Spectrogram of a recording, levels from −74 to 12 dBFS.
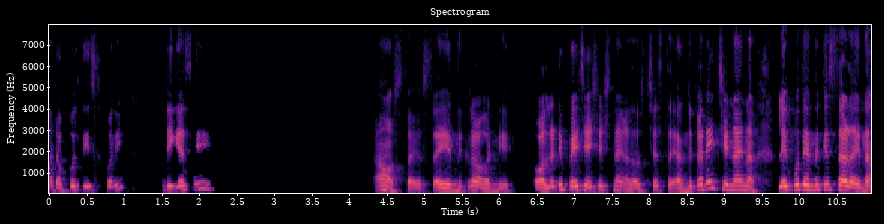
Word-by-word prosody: డబ్బులు 190 +5 -3
తీసుకొని 200 +1 -7 0.7
దిగేసి 255 - +1 2.3
ఆ! - - -3
వస్తాయి. 165 +1 -5
వస్తాయి. - - 0
ఎందుకు 180 +4 -7
రావండి? 160 -4 -2 0.5
ఆల్రెడీ 195 +7 +2
పే 200 - +6
చేసేసినా 210 +1 -1
కదా! 160 -2 -3
వచ్చేస్తాయి. 200 +5 -5
అందుకనే 195 - +1
ఇచ్చిండాయన. 225 -8 +2 0.4
లేకపోతే 225 +4 +5
ఎందుకిస్తాడాయన 225 -6 +3
205 Hz, 95 wpm, -22 LUFS, 175-225 Hz, 2.3 s, పే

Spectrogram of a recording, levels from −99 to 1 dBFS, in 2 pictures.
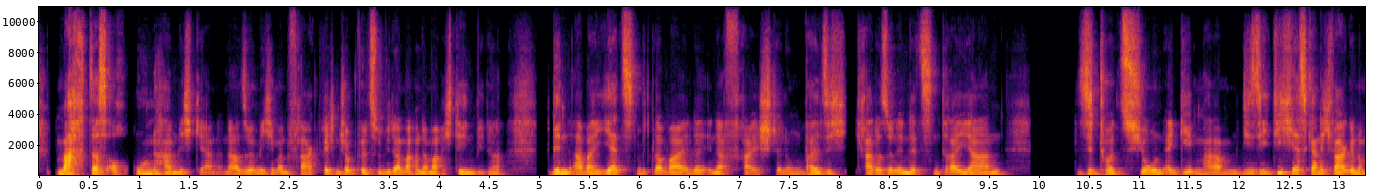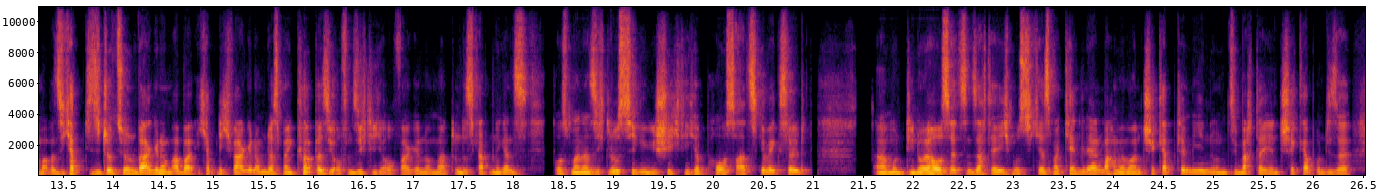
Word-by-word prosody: mach - - +6
das - - +5
auch - - -4
unheimlich 115 -7 0
gerne. 135 - -8
Also, 140 -4 0
wenn 130 - +1
mich 130 -2 -3
jemand 125 -3 -3
fragt: 170 +7 -6
„Welchen 125 -2 +1
Job 135 +2 -1
willst 115 -3 0
du 110 - -4
wieder 135 +5 +3
machen,“ 130 -2 -1
dann 115 - +1
mache 110 -1 0
ich 110 - -7
den 105 -5 +1
wieder. - - -9 0.4
Bin 180 +11 +5
aber 115 -2 +2
jetzt 105 +6 +2
mittlerweile 145 +4 0
in 125 -11 -4
der 110 - +1
Freistellung, 145 +7 -5
weil 115 0 +3
sich 115 +1 -4
grade 120 +5 -1
so 140 0 -1
in - - -2
den 120 -2 +4
letzten 130 +4 -1
3 135 -2 0
Jahren 115 +1 -1 0.7
Situationen 125 +8 +1
ergeben 135 +3 -3
haben, 175 +4 -4
die 135 +2 -5
sie 180 +8 -2
die 220 - +2
ich 220 0 +1
erst 210 - +2
gar 180 - +3
nicht - - -2
wahrgenommen 120 -5 +3
habe. - - -4
Also, 125 0 -1
ich 135 - -3
habe 160 0 +2
die 115 - -5
Situation 125 +4 +2
wahrgenommen, 205 +9 +5
aber 125 -1 +2
ich 130 - -9
habe - - -6
nicht 130 - -6
wahrgenommen, 125 0 +1
dass 125 0 -1
mein 120 -1 0
Körper 120 - +2
sie - - -1
offensichtlich 115 -3 -5
auch 105 -1 -8
wahrgenommen 105 +2 -4
hat. - - -7
Und 115 - +2
es 105 0 -3
gab - - -4
'ne 120 -1 0
ganz, 125 0 -2 0.3
aus 115 -1 -5
meiner 115 0 +5
Sicht, 105 +1 -5
lustige 165 -5 +1
Geschichte. 155 +8 -3
Ich 130 - -10
habe 115 0 -5
Hausarzt 160 - 0
gewechselt, 130 -1 0 0.6
ähm, 115 0 +3
und 110 -2 -1
die 115 - +3
neue 120 +2 +7
Hausärztin 140 -2 +4
sagt: 125 0 -1
„Ja, 120 - +3
ich 125 0 +1
muss 140 0 -3
dich - - -5
erst 120 -1 0
mal - - 0
kennenlernen. 145 +1 -1
Machen 125 0 -1
wir 110 - +2
mal 105 - +1
einen 105 - -4
Check-up-Termin.“ 130 -5 -1
Und 110 -3 -3
sie - - -6
macht 110 +1 -2
da 110 - 0
ihren 100 +1 -4
Check-up. 150 +2 -3
Und 105 -2 -7
diese 100 -1 -3
125 Hz, 245 wpm, -25 LUFS, 115-140 Hz, 0.7 s, neue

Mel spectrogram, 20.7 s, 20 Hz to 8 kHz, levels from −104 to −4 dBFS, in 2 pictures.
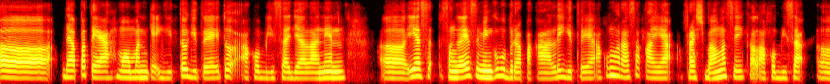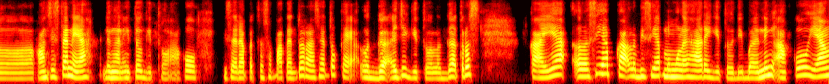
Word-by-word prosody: eee, 175 -3 +5 0.3
dapet 190 +6 +2
ya, 180 0 +4 0.2
momen 180 0 0
kayak 175 0 -6 0.2
gitu, - - -8
gitu 185 - -8
ya, - - +1
itu 205 - -5
aku 175 +1 -6
bisa 170 +1 -8
jalanin 170 +2 0 0.4
e 170 - -6 0.4
iya 220 - +4
se 215 - -11 0.2
seenggaknya 185 +1 +2
seminggu 195 0 +2
beberapa 165 -3 -3
kali 160 +2 -2
gitu 175 - -9
ya, - - -2
aku 230 - -15
ngerasa 190 -5 -2
kayak 170 -1 0 0.2
fresh 180 -1 0
banget 180 +7 0
sih, 185 -2 -3
kalau - - -2
aku 180 - -7
bisa, 170 +1 -2 0.3
eee, 160 -1 -3
konsisten 195 +6 +4
ya 180 -1 +7 0.3
dengan 175 -1 +2
itu 175 +2 -3
gitu. 160 - -15
Aku 190 - -6 0.4
bisa 180 - -5
dapet 170 0 -1
kesempatan 175 -2 -3
tuh - - +1
rasanya 200 +2 -2
tuh, 260 - -3
kaya 185 - -1
lega 180 0 +1
aja 185 +6 0
gitu 165 - -8
lega, 160 +6 -1
terus 255 +3 +2 0.7
kayak 220 +9 +6 0.2
e - - +5
siap 290 +2 +2
Kak. 220 -3 +8
Lebih 210 +1 -1
siap 225 -1 +1
memulai 205 -1 +3
hari 195 0 +4
gitu, 170 -2 -7
dibanding 170 +8 +2
aku 230 +9 +2
yang 225 +3 +8
180 Hz, 175 wpm, -24 LUFS, 170-200 Hz, 0.7 s, Kak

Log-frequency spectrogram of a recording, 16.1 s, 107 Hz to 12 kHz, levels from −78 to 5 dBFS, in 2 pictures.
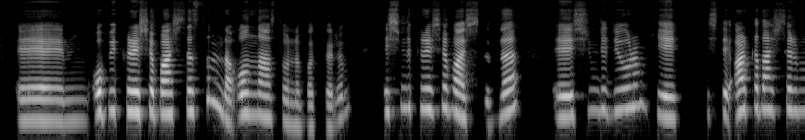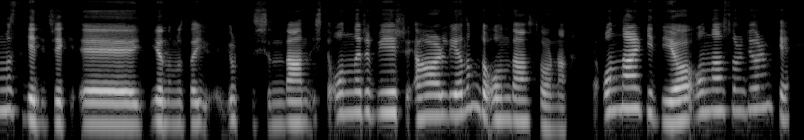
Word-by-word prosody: emm, 210 0 0
o 270 +1 +5
bir 285 0 -4
kreşe 275 -1 +6
başlasın 280 +7 +4
da 205 - +3
ondan 255 0 +2
sonra 200 -6 -9
bakarım. 175 - -8 0.3
E, 275 - -4
şimdi 315 +3 -8
kreşe 305 0 -1
başladı. 235 -4 +2 0.5
Eee, 235 +1 +4
şimdi, 290 +3 -11
diyorum 320 +4 -2
ki, 235 -7 0 0.2
işte, 255 0 -4
arkadaşlarımız 295 +1 +1
gelecek, 195 -2 -2
eee, 185 -1 +4
yanımıza 190 -1 -4
yu 190 - -7 0.2
yurt 215 0 -12
dışından, 195 +2 -3
işte, 210 0 -19
onları 270 +1 -5
bir 270 0 -1 0.2
ağırlayalım 250 +6 -1
da 255 - +1
ondan 220 -1 -3
sonra. 175 -6 -10 0.3
Eee, - - -25
onlar 305 +4 +3
gidiyor, 215 -7 +1
ondan 280 +3 -4
sonra 290 -1 -13
diyorum 315 +2 -8
ki, 235 -8 -8
250 Hz, 145 wpm, -23 LUFS, 205-285 Hz, 0.5 s, kreşe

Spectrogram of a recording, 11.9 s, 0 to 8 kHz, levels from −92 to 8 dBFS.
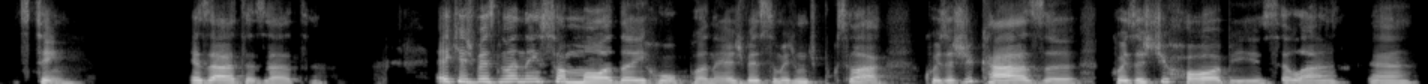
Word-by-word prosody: Sim. 175 -7 -3 0.9
Exato, 205 -2 +3
exato. 175 -1 -5 1.1
É 275 - +3
que 300 +3 +1
às 275 - +1
vezes 270 +1 +1
não 275 +1 0
é 285 - +1
nem 280 +1 -1
só 280 -1 +1
moda 220 -2 +4
e 210 - +3
roupa, 185 -3 -4
né. 180 +2 -4
Às 190 - -3
vezes 200 +2 +1
são 225 - -2
mesmo 215 +1 0
tipo 215 0 -17
sei 245 - -2
lá, 195 -5 +1 0.3
coisas 205 -1 -1
de 275 +8 -4
casa, 195 -7 +4 0.3
coisas 215 +2 +2
de 215 +6 -5
hobby, 200 -6 +1
sei 175 +5 -6
lá, 200 0 -2 0.3
é. 195 -2 -4
205 Hz, 155 wpm, -22 LUFS, 190-220 Hz, 1.1 s, moda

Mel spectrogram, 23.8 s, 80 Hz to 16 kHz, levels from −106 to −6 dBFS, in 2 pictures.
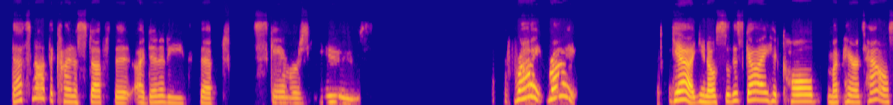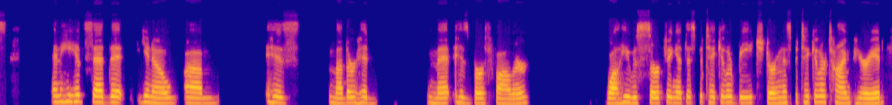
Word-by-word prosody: that's 260 +5 -3
not 330 0 -2
the 250 - -6
kinda 215 -4 -3
stuff 195 +1 -1
that 180 -1 -1
identity 190 -2 -4 0.2
theft 175 -2 -2 0.5
scammers 175 -3 -7 0.3
use. 305 - -4 2.0
Right, 325 +2 +6
right! 375 +7 +4 1.3
Yeah, 280 +3 +9
you 220 +2 0
know, 200 0 +6
so 225 +3 -3
this 255 +1 -2
guy 270 0 +5
had 235 -1 -3
called 225 0 +4
my 200 0 0
parents' 205 -1 -1
house 225 -6 -1 0.6
and 210 0 0
he 215 0 -1
had 225 -1 0
said 200 -3 +2
that 200 -2 +1 0.2
you 205 +1 -2
know, 175 -1 0
um, 175 -1 0 0.6
his 195 -4 -4 0.4
mother 185 0 0
had 170 -2 -4 0.7
met 175 -1 -1
his 185 -3 -5
birth 170 +1 -1
father 165 +2 0 1.0
while 170 -1 +5
he 195 +3 0
was 180 -1 -2
surfing 180 +1 0
at 175 - -1
this 190 -1 -5
particular 195 0 -3
beach 185 +2 -3
during 170 0 +1
this 185 0 -4
particular 200 +2 -3
time 180 -3 -1
period, 170 0 +1
195 Hz, 130 wpm, -23 LUFS, 175-215 Hz, 2.0 s, Yeah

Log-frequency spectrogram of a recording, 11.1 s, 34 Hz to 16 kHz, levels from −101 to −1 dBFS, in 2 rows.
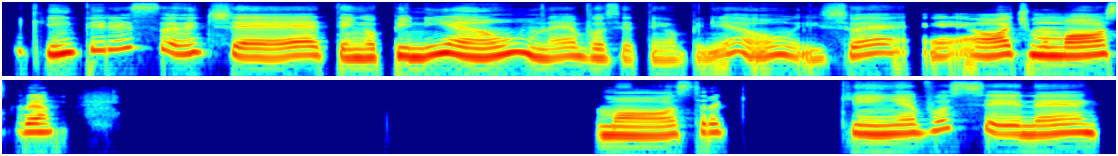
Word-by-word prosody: Que 215 - -4
interessante. 255 - -1
É, 175 +4 +2
tem 160 -4 -2
opinião, 190 +5 +3
né. 175 +2 -2
Você 160 -5 -6
tem 140 - -12
opinião, 210 - -5
isso 155 +4 -8
é 240 +4 -2
é 180 - -5
ótimo 200 +1 +3
mostra 215 +3 +4 2.7
Mostra 175 +5 0
q - - -30 0.6
quem 190 0 0
é 200 - 0
você, 245 -6 -3
né, 195 +4 +1
195 Hz, 110 wpm, -22 LUFS, 175-220 Hz, 2.7 s, mostra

